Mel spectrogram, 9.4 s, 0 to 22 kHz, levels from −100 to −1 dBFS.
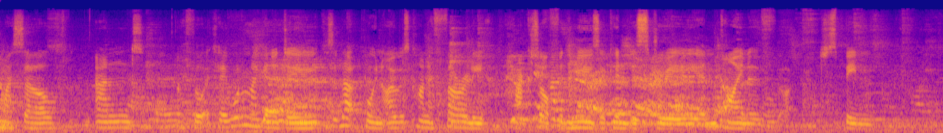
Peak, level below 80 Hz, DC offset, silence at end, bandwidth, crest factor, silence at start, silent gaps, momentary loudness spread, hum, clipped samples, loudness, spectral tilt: -6 dBFS; -44 dBFS; under 0.1%; 0 s; 16.5 kHz; 16 dB; 0 s; none; 13 LU; none; under 0.1%; -21 LUFS; -4.5 dB/octave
